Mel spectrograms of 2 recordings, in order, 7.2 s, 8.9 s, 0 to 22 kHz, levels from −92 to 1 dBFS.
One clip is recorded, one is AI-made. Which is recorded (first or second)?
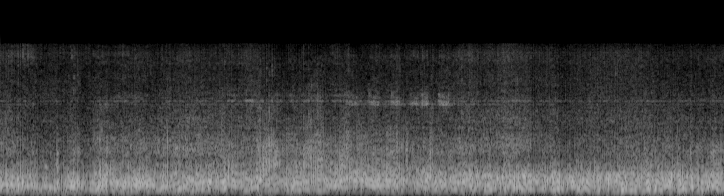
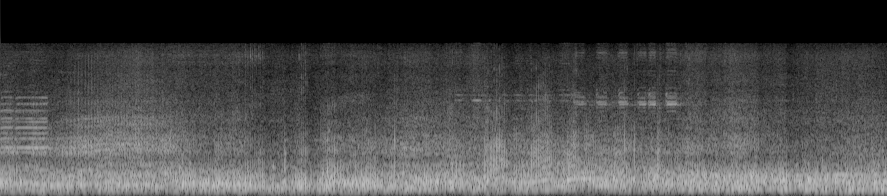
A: second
